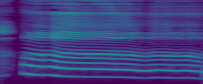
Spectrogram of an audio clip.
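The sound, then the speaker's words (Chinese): A single drawn-out crying wail, loud and steady, its pitch sagging slowly over about a second and a half, a voice imitating the dwarfs sobbing over Snow White in a telling of the Snow White story. “嗯，大大家的哭声把王子吸引了过来。”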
